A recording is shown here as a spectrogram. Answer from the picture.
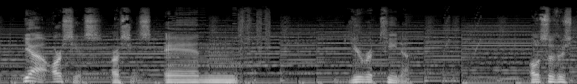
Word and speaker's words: Arceus: Arceus is pronounced Arceus, never mind.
